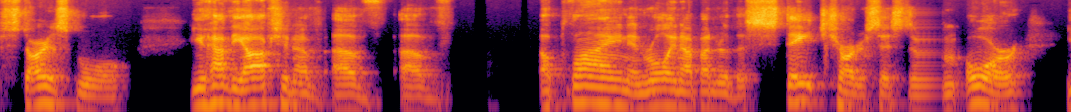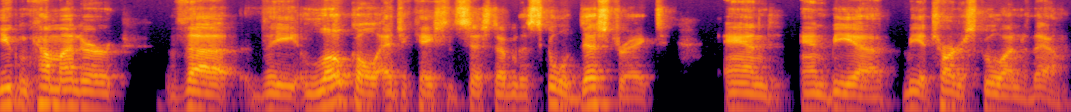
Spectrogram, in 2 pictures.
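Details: Adult man speaking; normal voice.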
